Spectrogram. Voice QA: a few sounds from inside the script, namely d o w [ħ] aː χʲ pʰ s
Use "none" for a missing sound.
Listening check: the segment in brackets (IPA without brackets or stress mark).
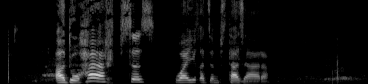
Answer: ħ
